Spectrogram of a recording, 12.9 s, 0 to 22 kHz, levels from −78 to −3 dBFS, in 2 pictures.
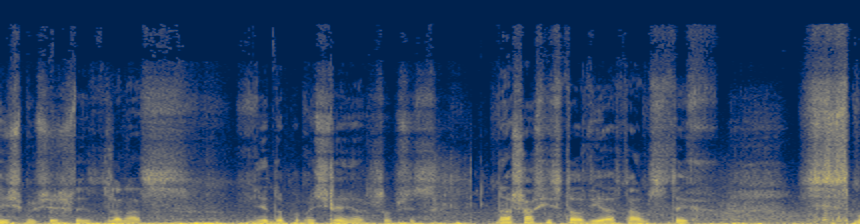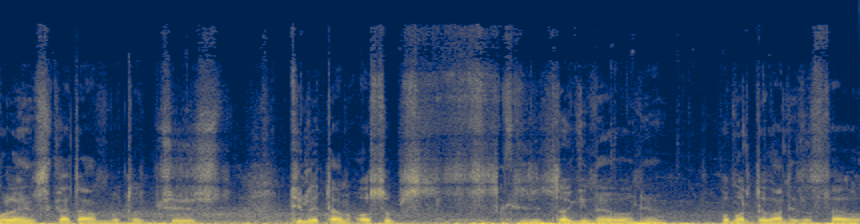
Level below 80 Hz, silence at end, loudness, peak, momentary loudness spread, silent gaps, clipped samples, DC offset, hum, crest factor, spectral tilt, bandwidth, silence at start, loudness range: -18 dBFS; 0 s; -16 LUFS; 0 dBFS; 8 LU; none; under 0.1%; under 0.1%; none; 14 dB; -6 dB/octave; 19.5 kHz; 0 s; 2 LU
